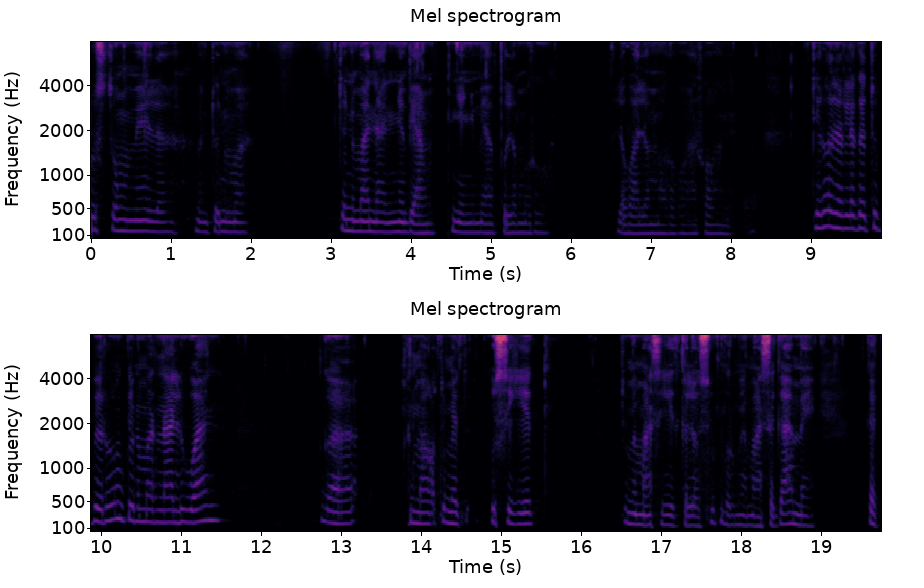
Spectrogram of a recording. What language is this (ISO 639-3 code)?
kto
